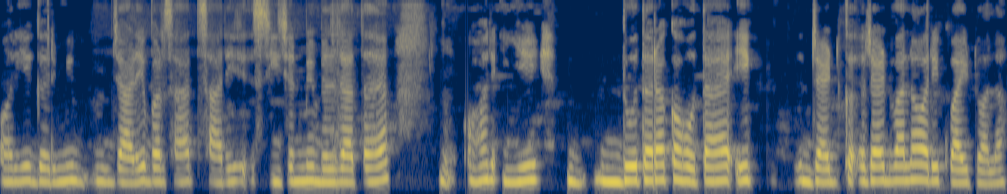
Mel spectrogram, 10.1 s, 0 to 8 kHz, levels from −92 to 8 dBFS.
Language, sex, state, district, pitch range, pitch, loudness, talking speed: Hindi, female, Uttar Pradesh, Gorakhpur, 205-225 Hz, 215 Hz, -15 LUFS, 155 wpm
